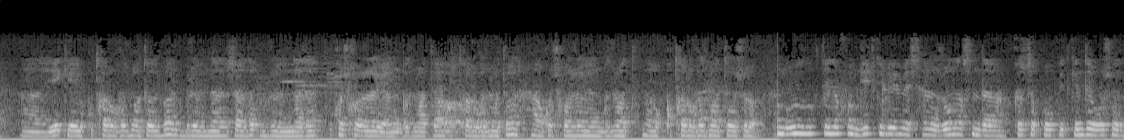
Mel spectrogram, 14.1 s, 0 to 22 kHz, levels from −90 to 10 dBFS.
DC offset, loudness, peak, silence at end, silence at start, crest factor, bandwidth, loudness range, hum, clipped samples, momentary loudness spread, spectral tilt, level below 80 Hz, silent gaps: 7%; -18 LUFS; -4 dBFS; 0 s; 0 s; 12 dB; 8 kHz; 2 LU; none; under 0.1%; 5 LU; -8.5 dB/octave; -46 dBFS; none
